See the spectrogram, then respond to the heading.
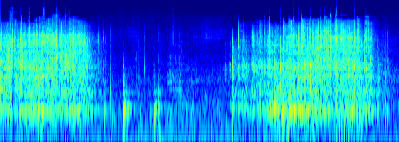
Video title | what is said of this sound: Let Me Show You My Grandmother's Backgammon Board -- ASMR -- Soft-Spoken, Tapping, Wood, Male | And the pieces in there, uh, they're all the original pieces, right? And they're loose, right?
